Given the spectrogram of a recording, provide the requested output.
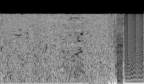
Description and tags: File made by importing text files into Audacity
raw, audacity, noise, data, text, file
